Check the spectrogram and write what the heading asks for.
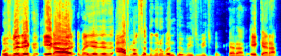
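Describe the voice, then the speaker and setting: A young man casually telling a story to his viewers, animated and often saying "ठीक है". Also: extremely high pitch, normal speed, smooth, no room sound, clean studio sound.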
